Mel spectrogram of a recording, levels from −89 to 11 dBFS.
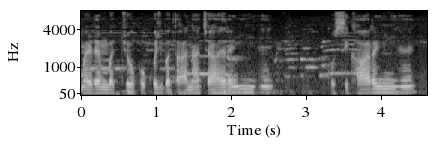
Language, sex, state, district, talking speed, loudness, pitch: Hindi, male, Uttar Pradesh, Hamirpur, 155 wpm, -18 LUFS, 110 Hz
